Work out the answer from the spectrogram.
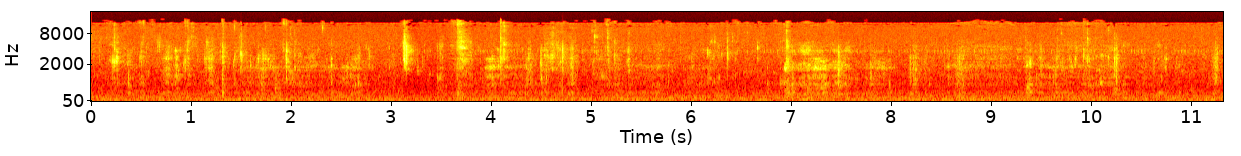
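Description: Close-up wet chewing and lip-smacking as stir-fried broccoli and vegetables in sauce are eaten, with irregular small clicks and smacks, busier about seven seconds in.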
